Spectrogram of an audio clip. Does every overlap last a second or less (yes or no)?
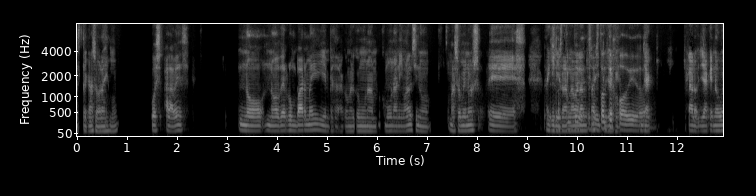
no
